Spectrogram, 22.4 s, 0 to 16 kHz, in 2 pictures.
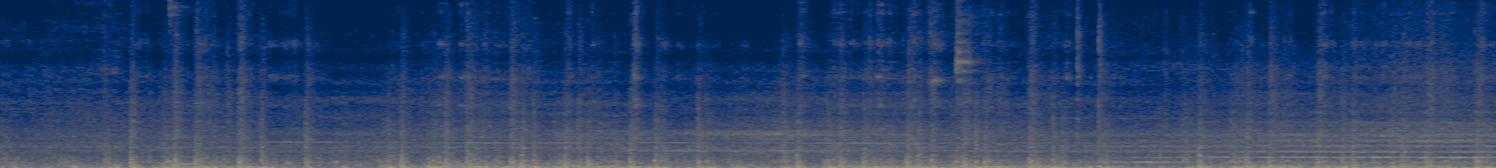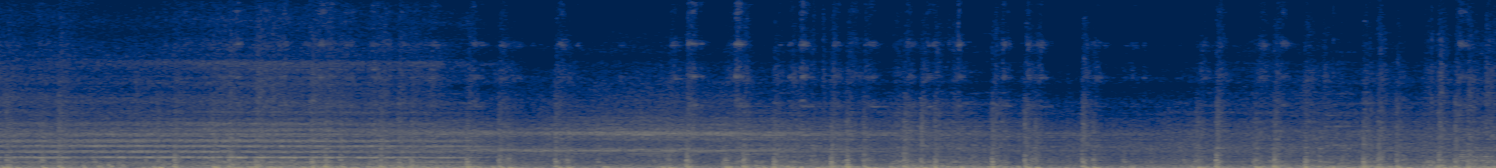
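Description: ScotRail Class 385 electric multiple unit, two units coupled, running in along the platform: a steady rumble with the wheels clattering over rail joints and points, and a high whine of several steady tones through the middle stretch.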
